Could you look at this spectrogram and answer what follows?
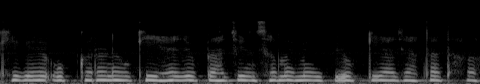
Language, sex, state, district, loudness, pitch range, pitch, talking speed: Hindi, female, Uttar Pradesh, Etah, -31 LUFS, 185-195 Hz, 190 Hz, 135 wpm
